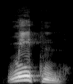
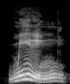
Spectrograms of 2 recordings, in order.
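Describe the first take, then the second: First: The word ends with a plain 'n' sound. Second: The word ends with a full 'ing' sound. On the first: "you say meetin'" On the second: "Instead of saying uh, meeting"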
